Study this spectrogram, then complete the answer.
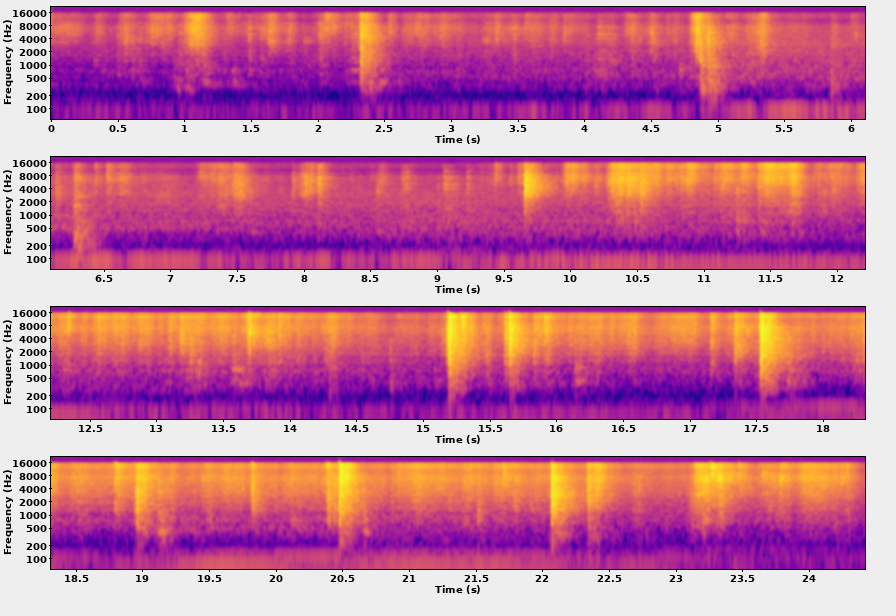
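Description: Sharp clicks and knocks of plastic parts being handled.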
